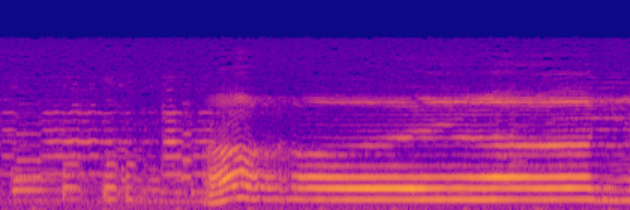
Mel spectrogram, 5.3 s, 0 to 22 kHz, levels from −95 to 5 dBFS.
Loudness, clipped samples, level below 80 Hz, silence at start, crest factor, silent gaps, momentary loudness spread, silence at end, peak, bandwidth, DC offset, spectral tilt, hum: -25 LUFS; under 0.1%; -56 dBFS; 0 s; 14 dB; none; 13 LU; 0 s; -12 dBFS; 10.5 kHz; under 0.1%; -6 dB/octave; 50 Hz at -55 dBFS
